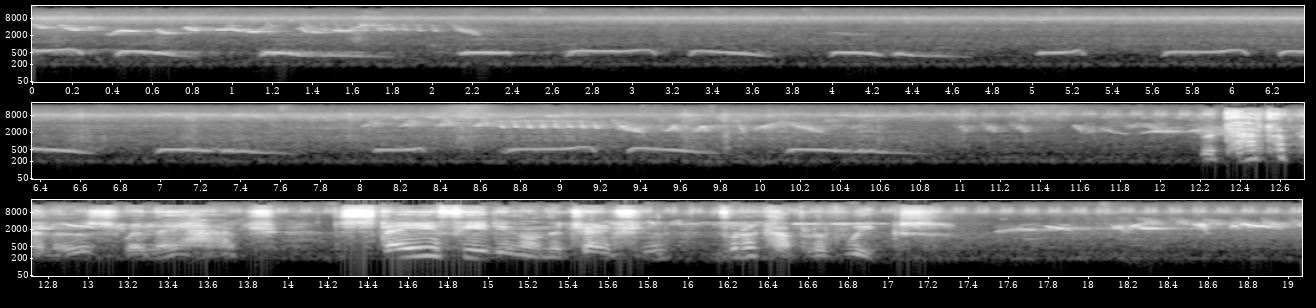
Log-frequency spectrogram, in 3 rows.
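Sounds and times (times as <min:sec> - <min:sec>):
bird hooting and cooing: 0:00.0 - 0:11.0, 0:17.5 - 0:19.0
small bird high chirps: 0:08.0 - 0:12.9.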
